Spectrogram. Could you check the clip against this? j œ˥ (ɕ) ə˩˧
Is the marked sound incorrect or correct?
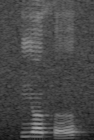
incorrect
